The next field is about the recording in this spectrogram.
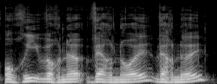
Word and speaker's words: Henri Verneuil: Aber eben zuerst Angst über der Stadt von Henri Verneuil, denke ich mal. – Würde ich aussprechen, ja, genau.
